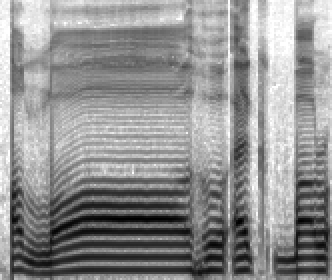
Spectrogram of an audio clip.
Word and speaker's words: আল্লাহু আকবার: এরপর দেখেন আল্লাহ, লামটাকে ফুল করবেন, আল্লাহু আকবার, আল্লাহু আকবার।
